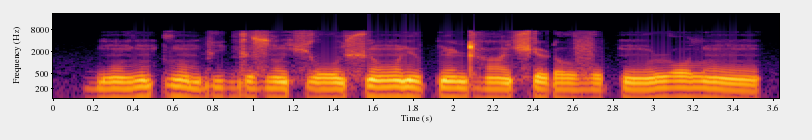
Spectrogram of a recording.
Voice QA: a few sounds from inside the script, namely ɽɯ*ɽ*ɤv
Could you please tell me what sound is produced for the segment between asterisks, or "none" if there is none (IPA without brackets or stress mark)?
ɽ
